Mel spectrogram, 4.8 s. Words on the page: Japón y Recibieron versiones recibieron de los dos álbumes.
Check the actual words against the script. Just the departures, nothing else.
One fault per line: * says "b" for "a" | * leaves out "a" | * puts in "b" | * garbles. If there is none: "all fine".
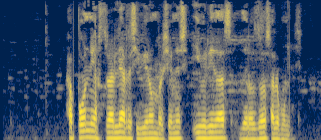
* puts in "Australia"
* says "híbridas" for "recibieron"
